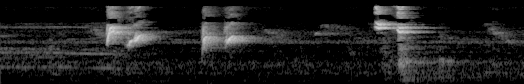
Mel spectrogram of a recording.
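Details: European goldfinch in a motivating batbata twitter intended to prompt a silent goldfinch to sing: three quick, bright, slurred chirp pairs roughly half a second apart.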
